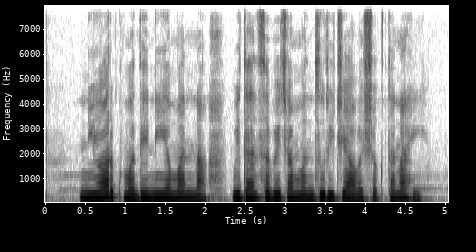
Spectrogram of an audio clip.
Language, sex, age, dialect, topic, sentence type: Marathi, female, 25-30, Northern Konkan, banking, statement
